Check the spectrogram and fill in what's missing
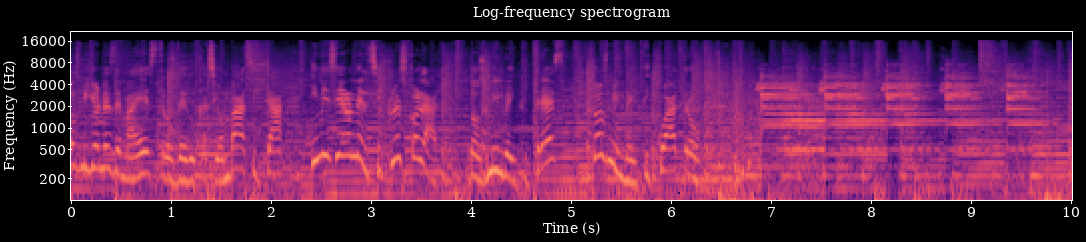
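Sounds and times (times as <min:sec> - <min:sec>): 
speech: 0:00.0 - 0:08.5
school bell in Mexico ringing for the start of classes: 0:06.9 - 0:10.0.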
